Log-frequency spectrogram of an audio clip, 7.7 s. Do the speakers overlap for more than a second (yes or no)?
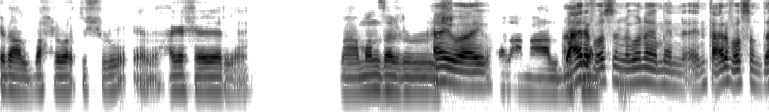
no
